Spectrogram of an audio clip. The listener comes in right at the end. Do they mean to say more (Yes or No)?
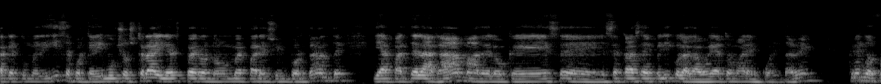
No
